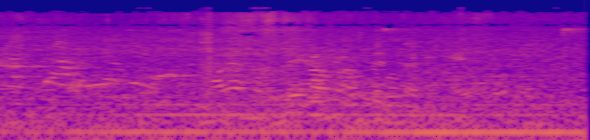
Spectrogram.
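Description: Indistinct voices of people talking nearby, over a steady low hum that grows stronger about half a second in.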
